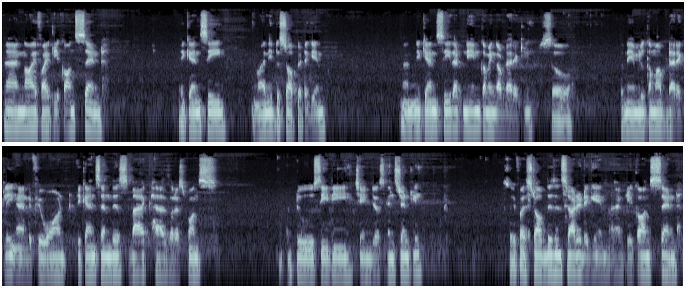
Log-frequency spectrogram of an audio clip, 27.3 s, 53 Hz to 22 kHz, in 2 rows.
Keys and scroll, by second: 5.5 ctrl+c, 7.1 alt+Tab, 17.5 ctrl+c, 21.2 ctrl+v, 22.1 ctrl+s, 23.5 ctrl+c, 24.7 alt+Tab.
